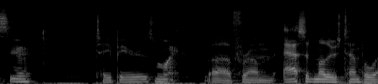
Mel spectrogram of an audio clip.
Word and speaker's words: Tapirs: dream of electric tapers is that how it's pronounced yeah tape ears uh from acid mothers temple and the melting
